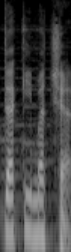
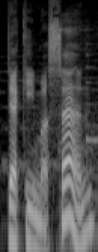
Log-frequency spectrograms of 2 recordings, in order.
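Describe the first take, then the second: First: The word is said with a ch sound. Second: The word is said with an s sound. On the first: "replaced with the ch sound" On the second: "the S sounds"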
